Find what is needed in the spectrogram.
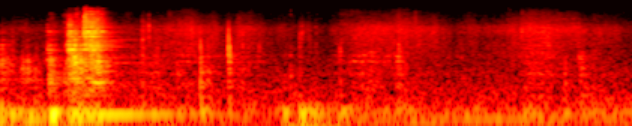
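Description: Light handling noises of small parts and tools on a workbench: a brief scrape or rustle about half a second in, then a few faint clicks.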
